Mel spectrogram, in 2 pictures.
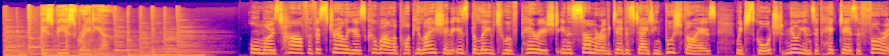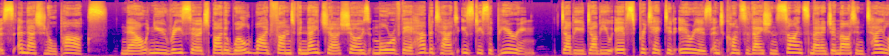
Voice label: english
